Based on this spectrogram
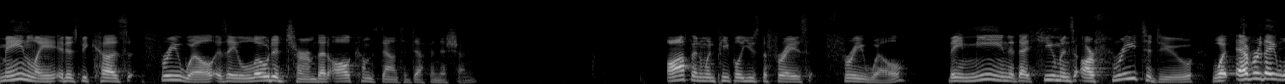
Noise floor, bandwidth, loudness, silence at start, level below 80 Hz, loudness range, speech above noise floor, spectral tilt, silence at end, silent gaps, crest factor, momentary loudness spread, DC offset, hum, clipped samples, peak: -76 dBFS; 12 kHz; -29 LUFS; 0 s; -72 dBFS; 7 LU; 47 dB; -6 dB/octave; 0 s; none; 24 dB; 16 LU; under 0.1%; none; under 0.1%; -6 dBFS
